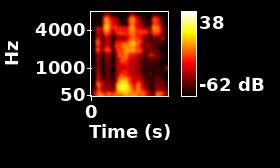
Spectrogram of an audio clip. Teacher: this is excursions with the stress in the middle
